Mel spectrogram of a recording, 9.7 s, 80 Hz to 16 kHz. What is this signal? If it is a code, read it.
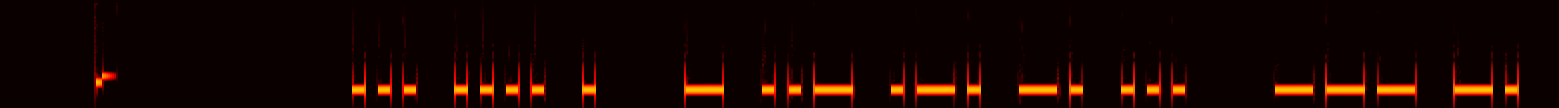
Morse code, heard as a keyed tone, about 15 wpm, 700 Hz. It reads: SHE TURNS ON
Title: Additional Easy Phrases 15wpm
